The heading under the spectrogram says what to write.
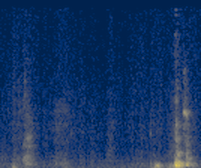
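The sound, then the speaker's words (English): A dog makes a few short noises: faint, brief sounds at first, then a louder, sharper burst near the end, with quiet gaps between and no one talking. “My heavens, my dog is just like on something today.”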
